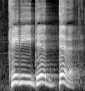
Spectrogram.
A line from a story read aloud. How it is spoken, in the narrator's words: they'd shout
